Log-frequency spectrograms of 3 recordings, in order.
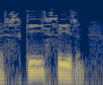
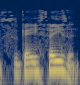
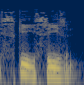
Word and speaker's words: season: 注意这个词 ski 是长音的 e, 然后这个 season 也是长音的 e, 所以是 ski season, 不要读成 ski season 啊。很多中国同学这个 e 经常发到 a 上面，变 season。 Not right. We're going to say ski season.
